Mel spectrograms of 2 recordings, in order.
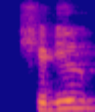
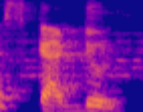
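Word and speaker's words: schedule: ऐसी मैं बोलूं अगर आपसे, शेड्यूल को आजकल थोड़ा सा अलग तरीके से भी प्रोनाउंस करने लग गए हैं लोग, और वो इसको प्रोनाउंस करते हैं स्केड्यूल. थोड़ा अमेरिकन स्टाइल में इसको स्केड्यूल प्रोनाउंस किया जाता है, तो आप भी चाहें तो स्टाइलिस्ट बन सकते हैं, थोड़ा सा आप भी इसको अलग तरीके से प्रोनाउंस कर सकते हैं.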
